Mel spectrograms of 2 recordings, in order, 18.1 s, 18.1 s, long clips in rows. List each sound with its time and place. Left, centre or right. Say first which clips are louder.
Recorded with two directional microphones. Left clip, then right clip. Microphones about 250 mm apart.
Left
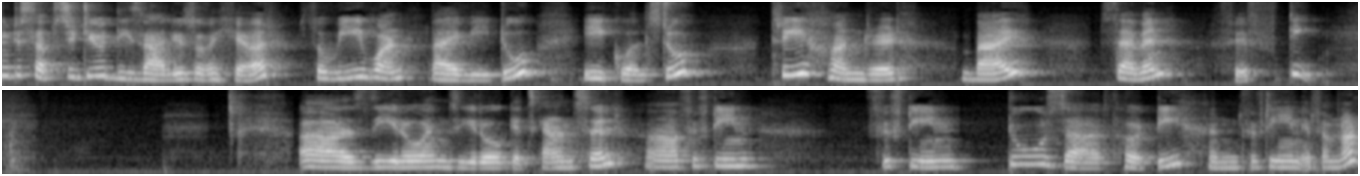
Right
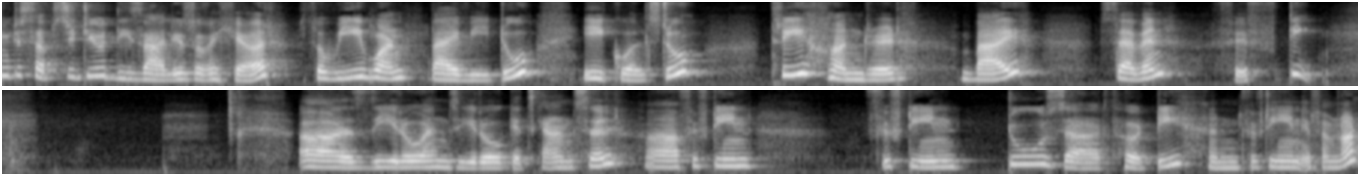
0.0 s speech: right 3 dB; right
8.1 s a sound: right 5 dB; right
10.5 s speech: right 6 dB; right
